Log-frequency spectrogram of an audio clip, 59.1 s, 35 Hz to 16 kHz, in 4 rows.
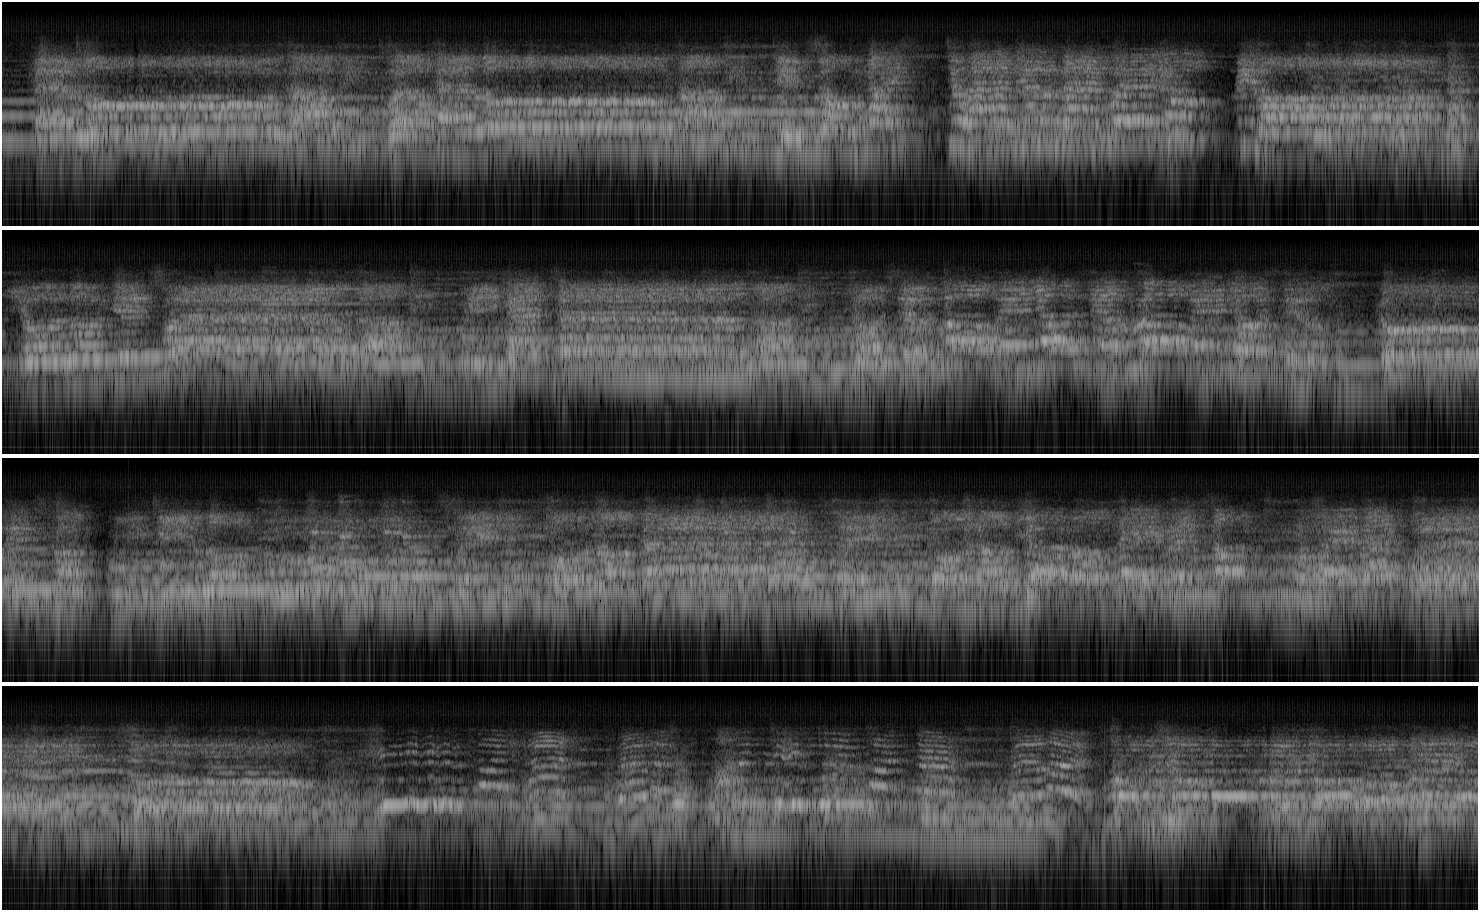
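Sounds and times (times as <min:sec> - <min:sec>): choir singing a show tune: 0:00.0 - 0:59.0.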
